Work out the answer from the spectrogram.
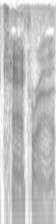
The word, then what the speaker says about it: Kakarot: Spelled with a K, Schweiss. No, it's Kakarot.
